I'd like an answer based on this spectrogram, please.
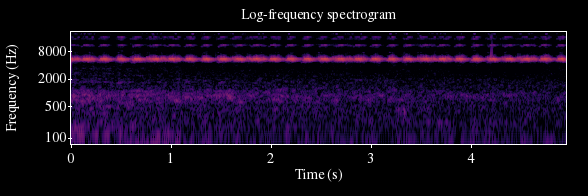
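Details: Steady night chorus of crickets in Walnut, California, a bright high trill throbbing roughly three times each second over a faint low background.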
